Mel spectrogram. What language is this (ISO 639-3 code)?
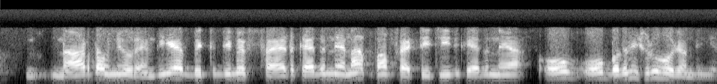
pan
